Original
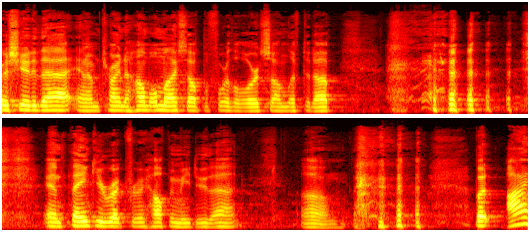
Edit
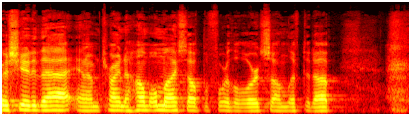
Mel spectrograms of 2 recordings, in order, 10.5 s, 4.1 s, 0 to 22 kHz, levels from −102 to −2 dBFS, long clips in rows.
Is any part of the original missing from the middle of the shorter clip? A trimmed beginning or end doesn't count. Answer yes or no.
no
